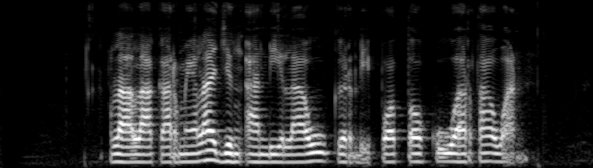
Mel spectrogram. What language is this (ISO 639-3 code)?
sun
